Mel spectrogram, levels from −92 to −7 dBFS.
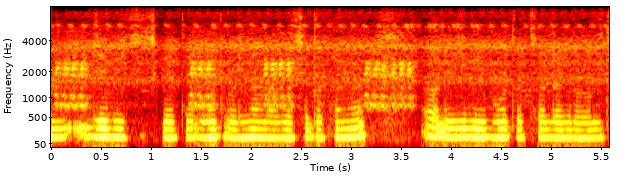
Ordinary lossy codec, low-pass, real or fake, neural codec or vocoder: Opus, 24 kbps; 7.2 kHz; real; none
